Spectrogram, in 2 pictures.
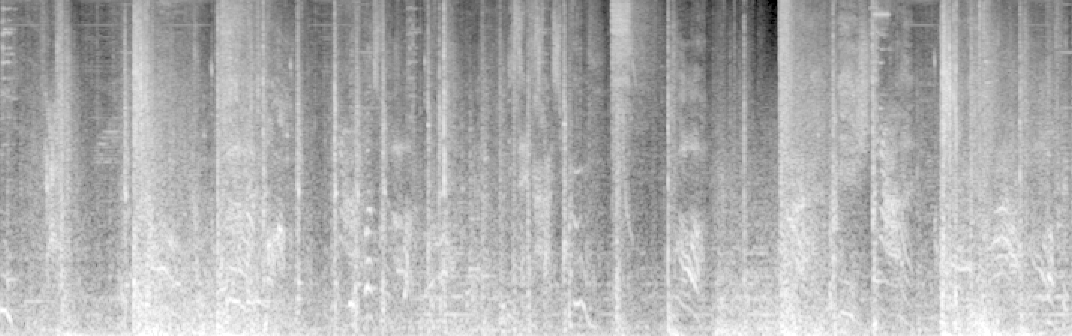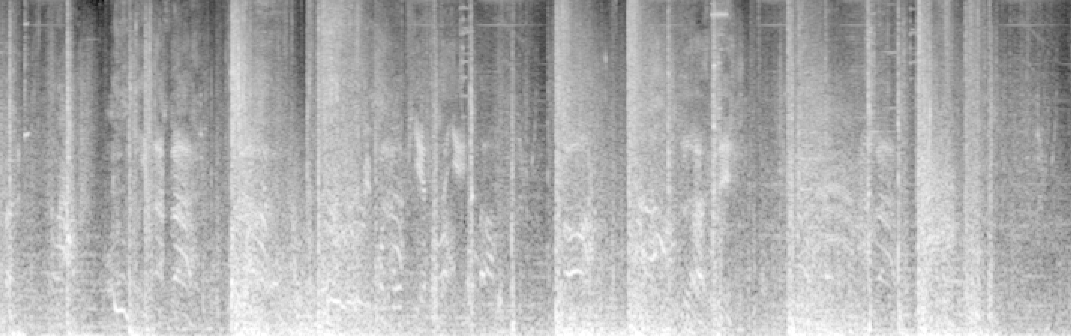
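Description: Punches and kicks thud and smack repeatedly in a fast brawl.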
